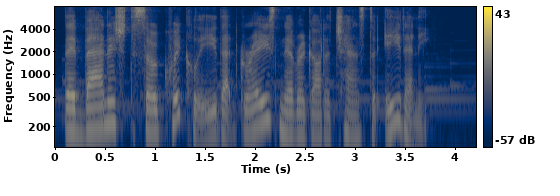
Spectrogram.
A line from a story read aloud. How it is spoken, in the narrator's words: Desmond replied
